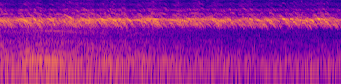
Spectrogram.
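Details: Just-born chicks at night making an unbroken wall of loud, high-pitched peeping, many birds calling over one another with no pauses.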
